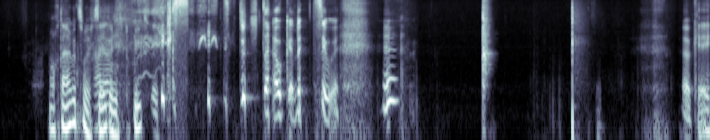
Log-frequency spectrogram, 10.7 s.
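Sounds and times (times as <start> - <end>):
speech: 0.7 - 2.8, 3.6 - 6.1, 10.2 - 10.6
laughter: 1.4 - 4.7
hand clapping: 8.6 - 8.9.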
